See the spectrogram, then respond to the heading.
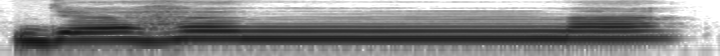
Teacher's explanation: Kita harus melafalkannya dengan suara sengau yang diarahkan ke hidung, lalu menahannya sebentar. Ya. Ini adalah "Mad Thabi'i." Karena terdapat huruf alif yang didahului oleh huruf fathah, maka huruf tersebut dipanjangkan dengan dua harakat. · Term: biarawati dengan shaddah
